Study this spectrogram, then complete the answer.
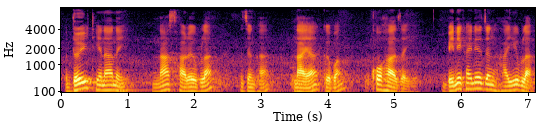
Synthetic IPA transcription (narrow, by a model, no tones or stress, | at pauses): dɯjtʰenanɯj | nasaɾɯbla | zɯŋɦa | najaɡɯbaŋ | kʰɔɦaza̰jɯ | benikʰajnɯzɯŋɦajɯbla̰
